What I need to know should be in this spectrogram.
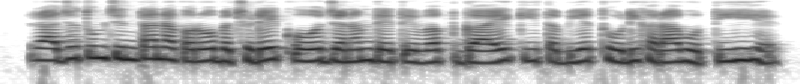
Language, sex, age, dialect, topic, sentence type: Hindi, female, 18-24, Marwari Dhudhari, agriculture, statement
